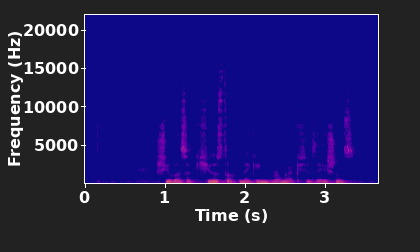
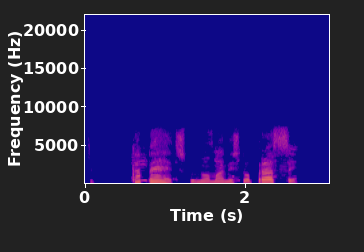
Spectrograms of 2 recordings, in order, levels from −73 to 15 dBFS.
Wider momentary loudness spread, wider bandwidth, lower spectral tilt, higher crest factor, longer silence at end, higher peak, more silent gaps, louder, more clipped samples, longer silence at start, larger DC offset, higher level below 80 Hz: about the same, 9 LU vs 10 LU; first, 15.5 kHz vs 7.8 kHz; about the same, -5 dB/octave vs -5 dB/octave; about the same, 16 dB vs 18 dB; about the same, 0.3 s vs 0.4 s; second, -22 dBFS vs -10 dBFS; second, none vs 0.11-0.56 s, 1.26-1.31 s, 2.09-2.15 s; second, -38 LUFS vs -28 LUFS; neither; first, 0.9 s vs 0.05 s; neither; second, -86 dBFS vs -70 dBFS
